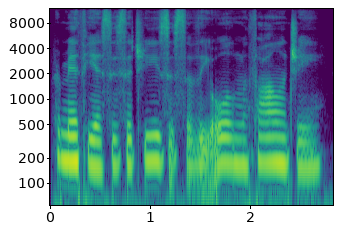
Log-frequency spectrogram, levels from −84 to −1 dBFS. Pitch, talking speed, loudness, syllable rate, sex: 170 Hz, 170 wpm, -19 LUFS, 5.1 syllables/s, female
